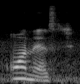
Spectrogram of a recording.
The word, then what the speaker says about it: honest: So we pronounce are honest. So the first beginning sound of O, R. O is vowel. So we write N here because H is silent there.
